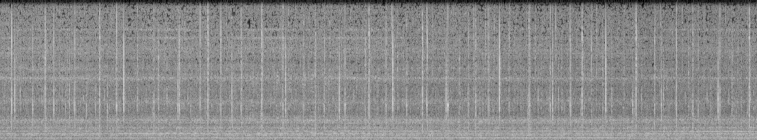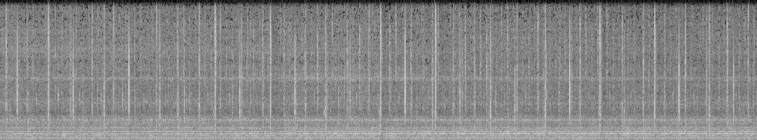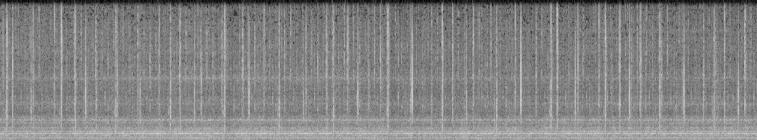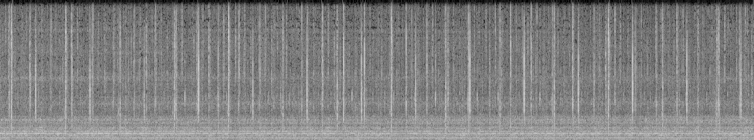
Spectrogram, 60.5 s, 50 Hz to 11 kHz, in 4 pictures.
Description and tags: SE MACHINES MILL's mechanism 01
One of the machines in watermill.
rec equipment - MKH 416, Tascam DR-680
